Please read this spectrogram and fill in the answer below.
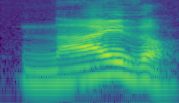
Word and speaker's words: neither: neither. 자, British English로 하면 neither.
